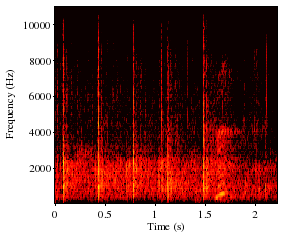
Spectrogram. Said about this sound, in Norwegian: Well done! Gi dere sjøl en klapp.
